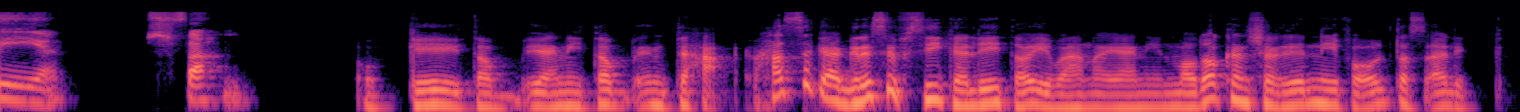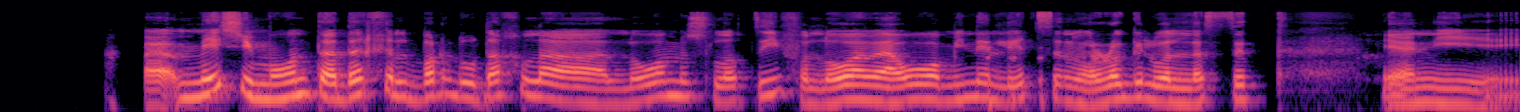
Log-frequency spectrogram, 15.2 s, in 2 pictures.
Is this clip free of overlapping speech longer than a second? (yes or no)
yes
